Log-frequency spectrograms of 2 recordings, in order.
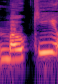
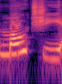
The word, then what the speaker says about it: mochi: have a quick question did they call it Moki or mochi thank goodness cuz I might have like gone crazy that is the weirdest thing because it's pronounced mochi and everybody says it wrong no they don't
